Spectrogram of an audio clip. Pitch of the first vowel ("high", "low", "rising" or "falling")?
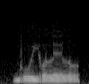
high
